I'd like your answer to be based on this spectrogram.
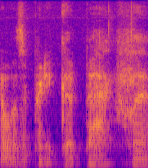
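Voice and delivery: grudging, low mumble under the breath. A game master voices a character in the scene: muttering to herself. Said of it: "she mutters to herself".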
